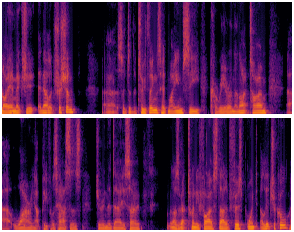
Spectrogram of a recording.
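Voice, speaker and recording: A man's voice: on the low side, darkish tone. A man in his forties with a New Zealand accent, a podcast guest telling his story in a friendly, easygoing way with plenty of fillers. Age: 40s. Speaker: guest, electrician and business owner. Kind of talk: casual podcast chat.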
